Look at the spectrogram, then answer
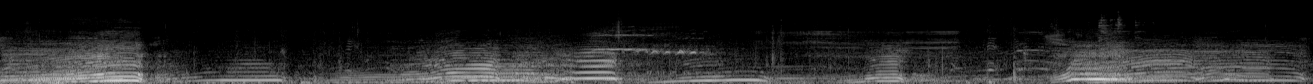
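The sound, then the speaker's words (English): A herd of cows in a pasture just north of LaGrange, California moos almost continuously, several deep, drawn-out calls overlapping one another, loud and steady with no voices. “Within the span of about 10 minutes, there were four or five trucks towing horse trailers, parked with all their occupants on horseback, and already headed to the pasture to retrieve cows.”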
